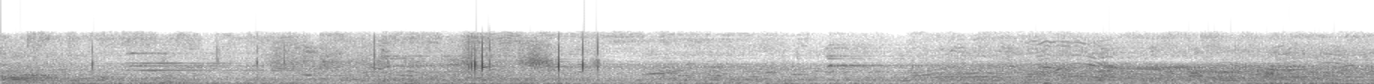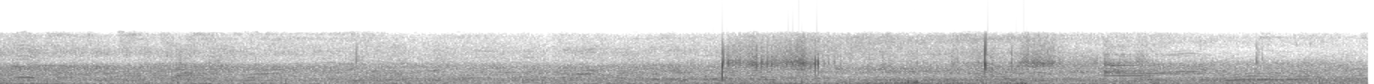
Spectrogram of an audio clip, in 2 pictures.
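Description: A large crowd chatters in the distance outdoors.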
